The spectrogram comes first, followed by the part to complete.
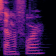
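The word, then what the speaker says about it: Semafor: Is that how you pronounce it? Semaphore? Yes.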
